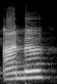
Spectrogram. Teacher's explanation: ان اگر ہم کریں گے ان تو یہ ہوگی شدت پوری کی پوری, یعنی آواز فوراً مخرج میں جا کے سختی اور قوت سے بند ہو جاتی ہے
